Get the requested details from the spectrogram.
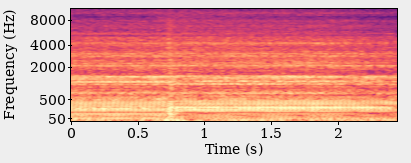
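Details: Oxygen concentrator running to fuel a jewelry soldering torch with a one-pound propane canister: steady loud mechanical hum with a low, rapid pulsing throb.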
